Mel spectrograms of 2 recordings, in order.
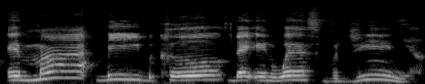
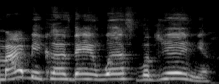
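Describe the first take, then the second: First: It is said in a put-on accent. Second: It is said in the speaker's plain voice.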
